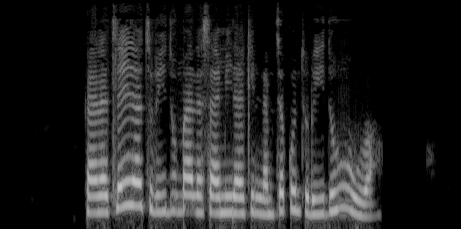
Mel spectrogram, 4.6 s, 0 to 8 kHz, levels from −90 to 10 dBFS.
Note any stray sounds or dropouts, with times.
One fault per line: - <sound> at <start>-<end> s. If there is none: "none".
none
